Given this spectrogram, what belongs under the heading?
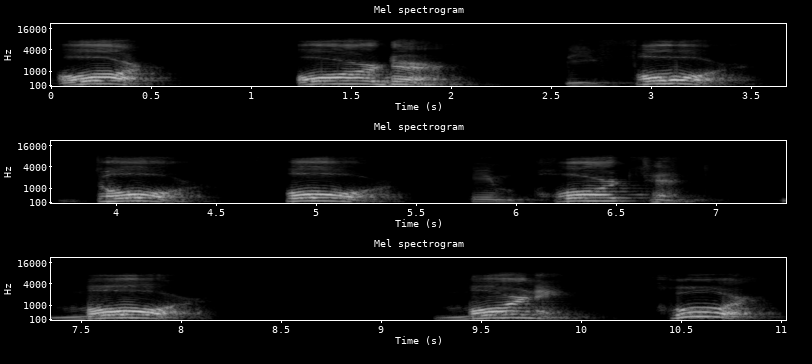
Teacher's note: So it's when you have OR, it generally just sounds like the long O, but it has an R at the end.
